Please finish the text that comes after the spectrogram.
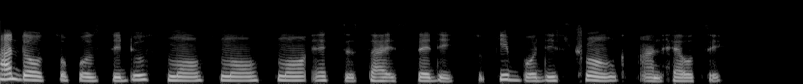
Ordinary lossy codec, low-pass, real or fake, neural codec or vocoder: Opus, 16 kbps; 7.2 kHz; real; none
